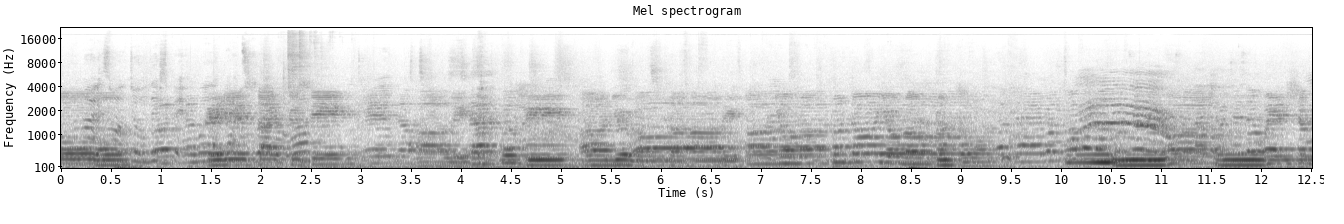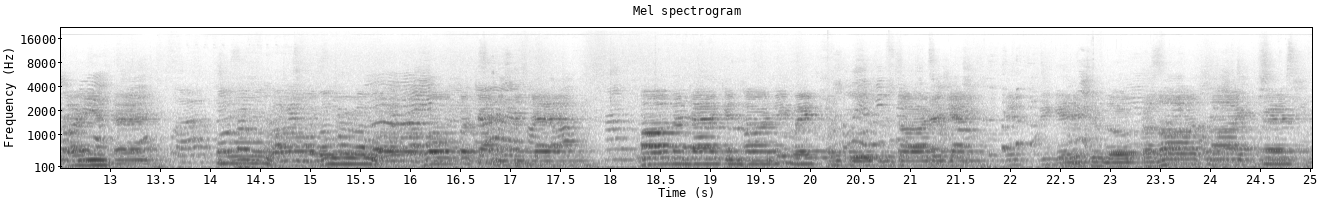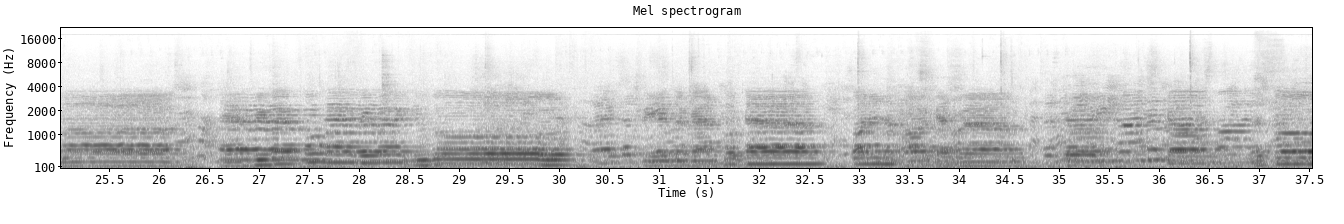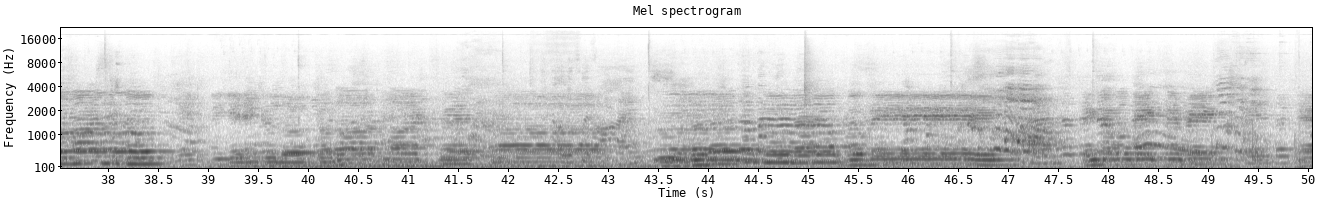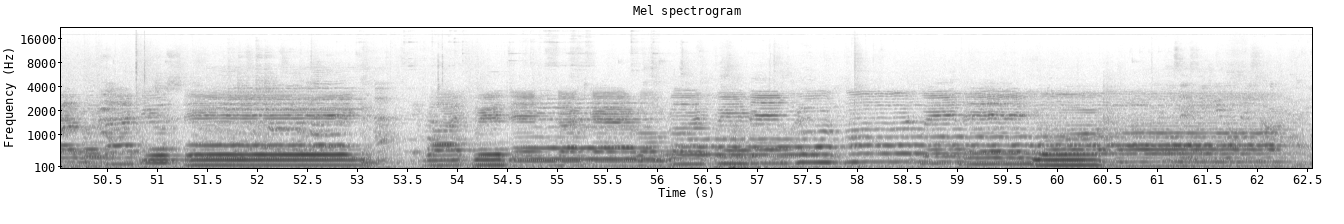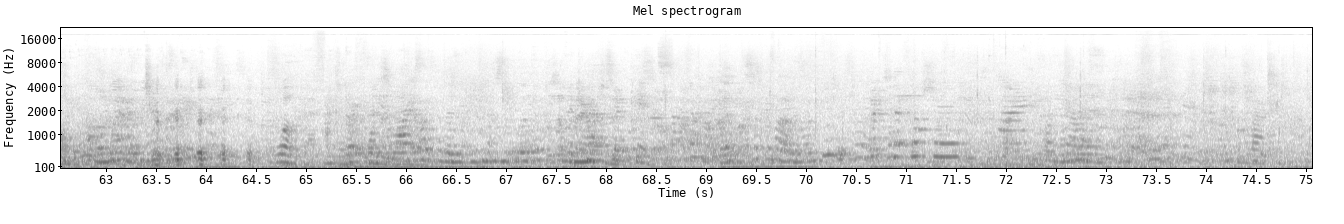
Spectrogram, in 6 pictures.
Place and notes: Newfield Dr, Garforth, Leeds, UK - three carol singing reindeer ... and a fire alarm ...
three carol singing reindeer ... and a fire alarm ... animatronic reindeer singing carols greeting customers at the entrance to a store ... then the fire alarm goes off ... lavalier mics clipped to bag ... background noise ... voices ... sliding door ...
